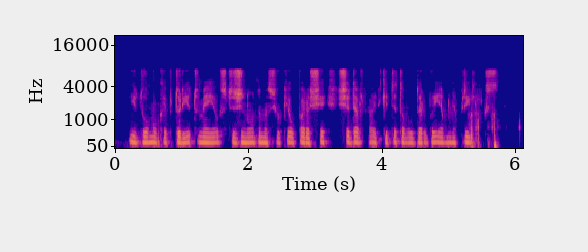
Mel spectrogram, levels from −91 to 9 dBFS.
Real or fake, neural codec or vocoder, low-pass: real; none; 7.2 kHz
